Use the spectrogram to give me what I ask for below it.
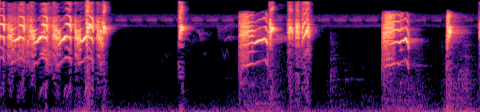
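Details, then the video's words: Lure recording of a female Brown-throated Sunbird calling to males: a rapid run of high twittering notes, then scattered short bursts of sharp, rising chirps with silent gaps between them. "suara pikat sogok ontong betina memangil jantan"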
